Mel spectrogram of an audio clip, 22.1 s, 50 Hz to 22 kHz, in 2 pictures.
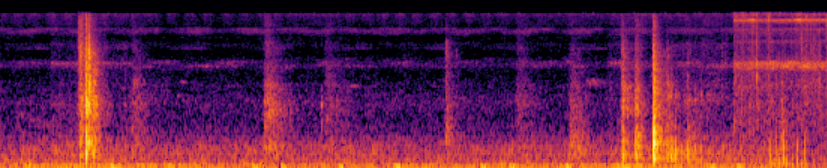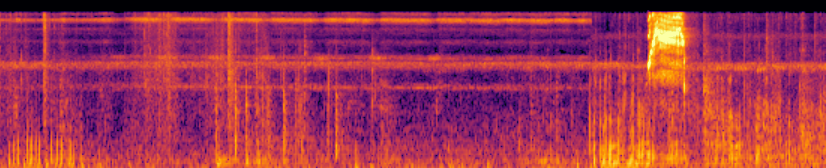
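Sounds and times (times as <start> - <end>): high-pitched animal squeal: 19.6 - 20.2.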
